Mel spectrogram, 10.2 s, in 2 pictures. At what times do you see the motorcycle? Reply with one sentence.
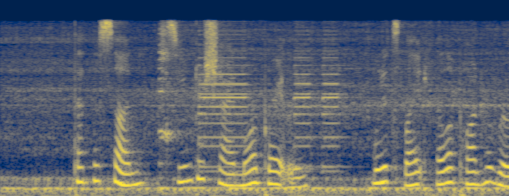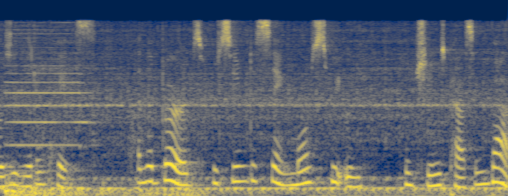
The motorcycle can be heard from 0.0 to 10.1 s.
